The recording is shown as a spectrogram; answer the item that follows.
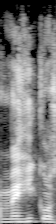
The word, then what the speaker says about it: México: j prójimo verdad como la palabra México se escribe con x y se pronuncia con j tu prójimo también es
